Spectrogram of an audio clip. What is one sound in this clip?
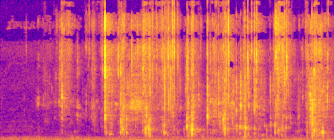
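A dog gnaws and tugs at a piece of raw meat with wet, chewing sounds.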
